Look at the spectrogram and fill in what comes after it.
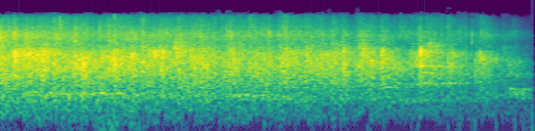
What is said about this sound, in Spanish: Dale fuerte ese aplauso a la gloria de Dios.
